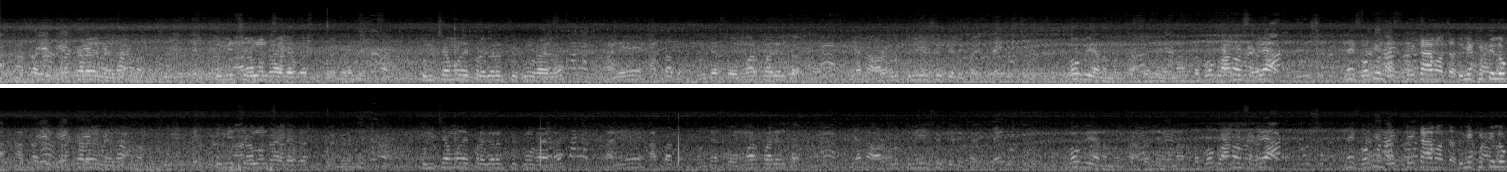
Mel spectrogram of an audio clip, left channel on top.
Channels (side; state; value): right; quieter; 10.9 dB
